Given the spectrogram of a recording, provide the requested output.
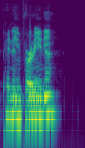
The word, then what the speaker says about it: Pininfarina: Pininfarina.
